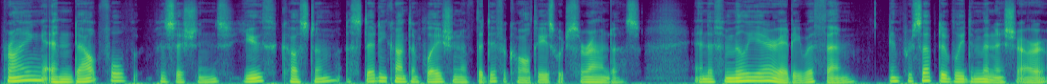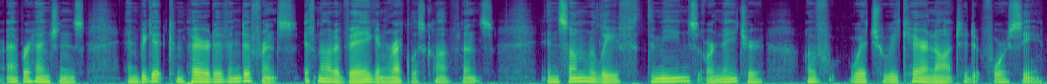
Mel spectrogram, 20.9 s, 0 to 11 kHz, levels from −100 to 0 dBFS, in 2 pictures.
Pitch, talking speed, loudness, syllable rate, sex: 110 Hz, 145 wpm, -20 LUFS, 5.2 syllables/s, male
